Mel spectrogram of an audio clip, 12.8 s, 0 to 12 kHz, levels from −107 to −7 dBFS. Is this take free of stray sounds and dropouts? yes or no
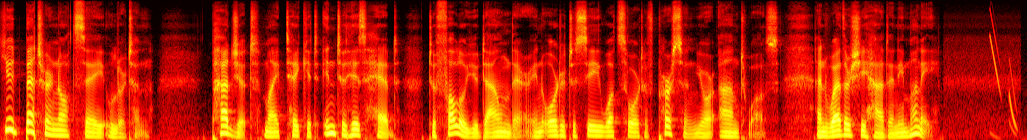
no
